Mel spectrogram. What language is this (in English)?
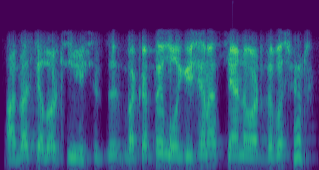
Kashmiri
